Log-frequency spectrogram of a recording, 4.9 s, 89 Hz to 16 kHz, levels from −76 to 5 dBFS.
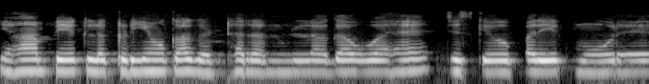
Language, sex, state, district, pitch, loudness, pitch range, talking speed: Hindi, female, Uttar Pradesh, Jalaun, 195 Hz, -14 LUFS, 190-200 Hz, 170 wpm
